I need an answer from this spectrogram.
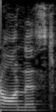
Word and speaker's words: honest: An honor, an hour, an honest man. Here in these words, H is silent.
